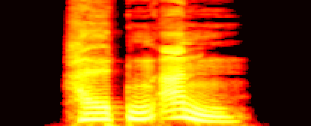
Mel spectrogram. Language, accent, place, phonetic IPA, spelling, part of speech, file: German, Germany, Berlin, [ˌhaltn̩ ˈan], halten an, verb, De-halten an.ogg
- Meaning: inflection of anhalten: 1. first/third-person plural present 2. first/third-person plural subjunctive I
